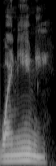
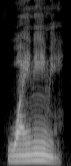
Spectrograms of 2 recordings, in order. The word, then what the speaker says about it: Hueneme: Hueneme, which seems like the strangest way to pronounce it, but okay, Hueneme.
